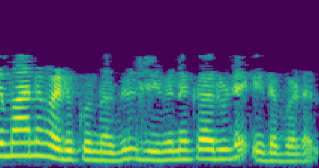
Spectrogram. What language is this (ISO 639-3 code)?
mal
